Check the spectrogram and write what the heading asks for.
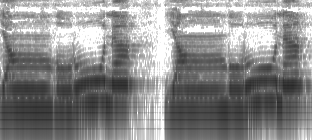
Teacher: अब क्या करना है मुझे, नून की आवाज को नाक में छुपाना है, कैसे, मोटा गुन्ना करना, इसमें बारीक नहीं। यं वा को ज़ा के करीब ले को भी चल जाना मेरी जबान को, और क्या है, मोटा भी पढ़ना, ठीक है ना।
